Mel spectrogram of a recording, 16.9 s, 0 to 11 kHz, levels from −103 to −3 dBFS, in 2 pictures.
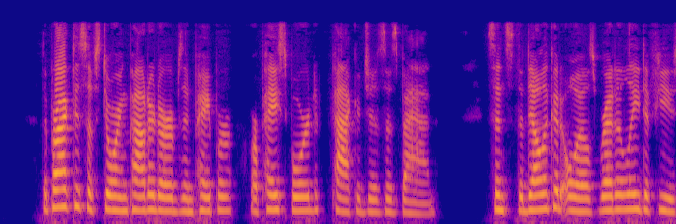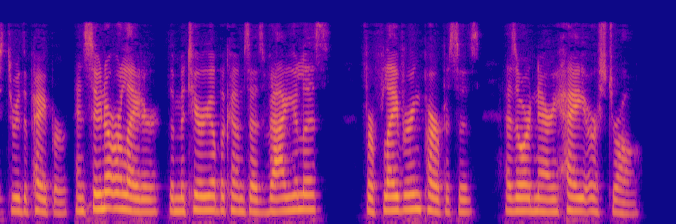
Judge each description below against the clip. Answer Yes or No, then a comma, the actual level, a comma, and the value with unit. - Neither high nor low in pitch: No, high, 200 Hz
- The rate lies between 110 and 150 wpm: Yes, average, 140 wpm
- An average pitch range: No, narrow, 2.3 semitones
